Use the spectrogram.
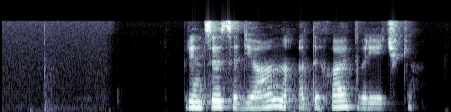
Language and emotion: Russian, neutral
